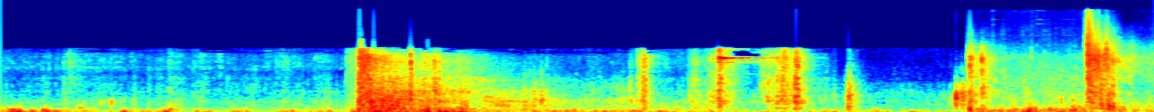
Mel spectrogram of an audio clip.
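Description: Scoped hunting rifle fired: a loud shot with a long echoing tail about three seconds in, and further sharp reports about seven and eight seconds in. Metallic clicking between the shots.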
